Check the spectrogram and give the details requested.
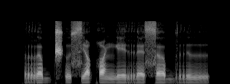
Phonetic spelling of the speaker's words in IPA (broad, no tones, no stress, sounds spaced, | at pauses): r ʌ b t͡ʃʼ u s i qʷ i ŋ e r ɛ s ʌ b r ɯ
